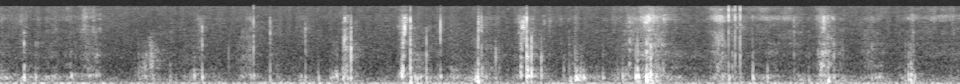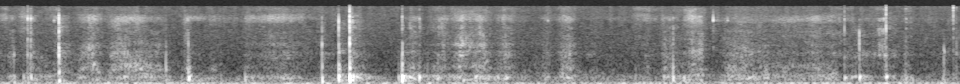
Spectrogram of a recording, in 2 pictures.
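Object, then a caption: Plastic jar with plastic screw lid. Long dark-painted nails tap, scratch and twist the white screw lid of a medium clear plastic jar filled with a white granular filling. The result is a quiet, irregular stream of short, dry plastic ticks and scratchy crunches, with a few sharper clicks standing out.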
